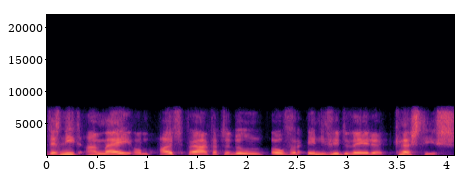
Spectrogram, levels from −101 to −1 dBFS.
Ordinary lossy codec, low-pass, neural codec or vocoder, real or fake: Opus, 16 kbps; 7.2 kHz; codec, 16 kHz, 1 kbps, FunCodec, trained on LibriTTS, 50 frames a second; fake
